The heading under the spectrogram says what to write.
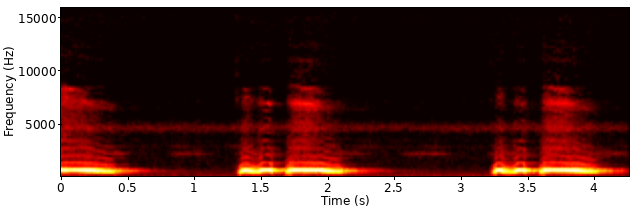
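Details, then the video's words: Spotted dove in active voice as a lure to get derkuku doves calling: repeated low phrases, each a quick double note followed by a longer, fading coo, about every two seconds. "Suara Burung Tekukur Gacor Kuk 2 Untuk Pancingan Derkuku Biar Cepat Bunyi"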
